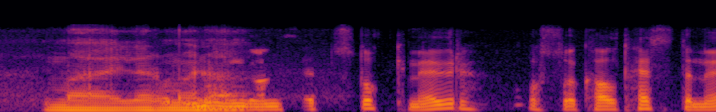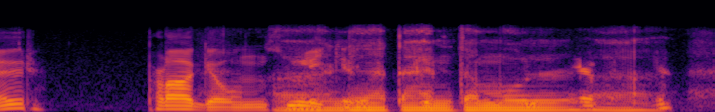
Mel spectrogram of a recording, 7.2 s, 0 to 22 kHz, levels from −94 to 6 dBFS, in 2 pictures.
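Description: From 0.00 to 0.27 s, a faint echo leak sits about 30 dB under the speech, 360 ms late. A far-end canceller likely missed its loudspeaker pickup. From 0.77 to 1.6 s, speech suppressed in double talk dips by around 20 dB. An echo canceller likely ducked it while both sides spoke. Another echo leak, about 35 dB down, follows at 1.47 to 1.75 s. From 5.28 to 6.97 s, deeper double-talk suppression, around 35 dB, turns the speech down.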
